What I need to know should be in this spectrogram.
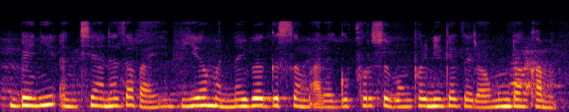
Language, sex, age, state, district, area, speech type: Bodo, female, 18-30, Assam, Kokrajhar, rural, read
